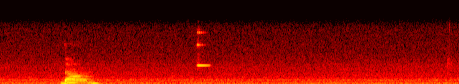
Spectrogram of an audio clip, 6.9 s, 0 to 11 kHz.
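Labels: At 0.91 seconds, someone says "Down." Then at 2.95 seconds, glass chinks.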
